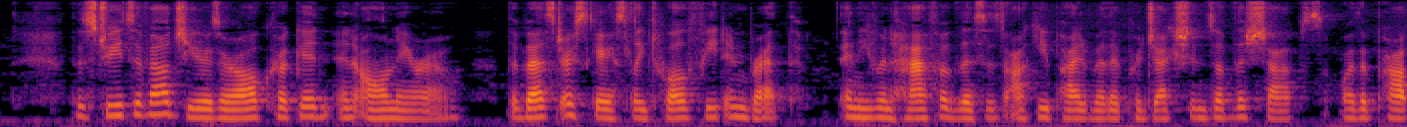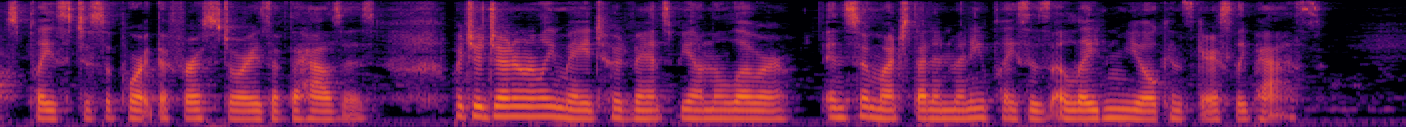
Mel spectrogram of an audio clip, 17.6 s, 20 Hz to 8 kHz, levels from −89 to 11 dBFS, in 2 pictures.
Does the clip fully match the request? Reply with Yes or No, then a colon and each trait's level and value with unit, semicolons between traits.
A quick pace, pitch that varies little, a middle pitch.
Yes: fast, 215 wpm; narrow, 2.1 semitones; medium, 160 Hz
